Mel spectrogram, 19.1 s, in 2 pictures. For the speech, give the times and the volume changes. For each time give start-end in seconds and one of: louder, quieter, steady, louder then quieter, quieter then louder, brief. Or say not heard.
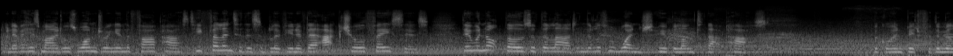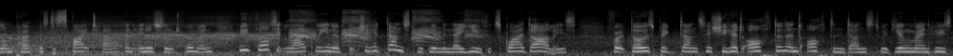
0.0-7.7 steady
8.7-19.0 steady.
